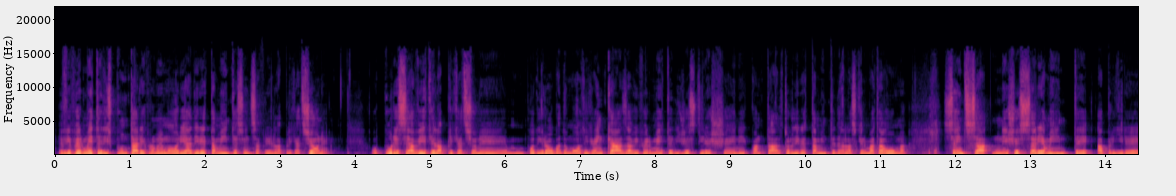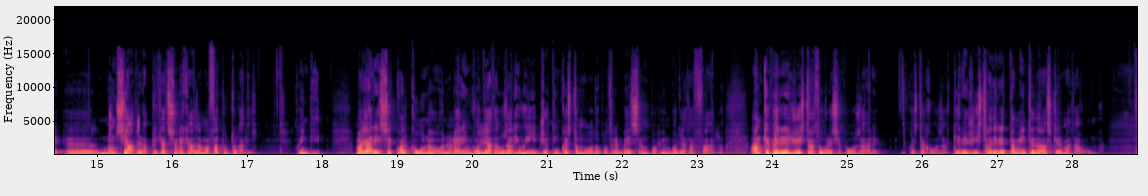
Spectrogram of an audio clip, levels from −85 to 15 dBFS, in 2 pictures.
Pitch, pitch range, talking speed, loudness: 135 Hz, 115-155 Hz, 175 wpm, -17 LUFS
